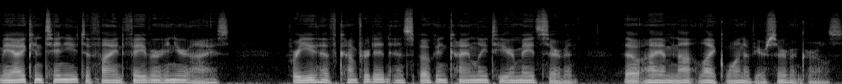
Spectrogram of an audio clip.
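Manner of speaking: ordinary delivery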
